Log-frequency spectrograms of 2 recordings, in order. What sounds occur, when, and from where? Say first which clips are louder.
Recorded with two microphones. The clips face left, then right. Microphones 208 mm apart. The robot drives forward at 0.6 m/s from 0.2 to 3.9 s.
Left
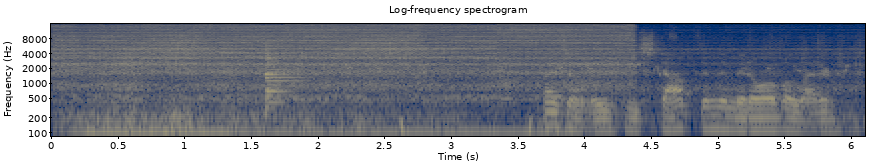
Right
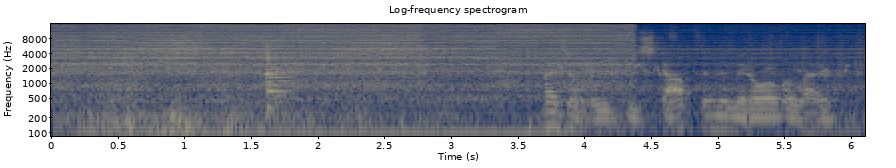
1.6 s a snare drum: left 1 dB; 55° left (ahead or behind), 2 m
3.7 s a man speaking: left 4 dB; 30° left (ahead or behind), 1.4 m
